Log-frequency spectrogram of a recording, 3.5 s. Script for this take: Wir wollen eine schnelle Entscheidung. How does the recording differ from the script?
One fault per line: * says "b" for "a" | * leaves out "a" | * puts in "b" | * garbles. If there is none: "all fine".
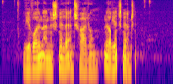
* garbles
